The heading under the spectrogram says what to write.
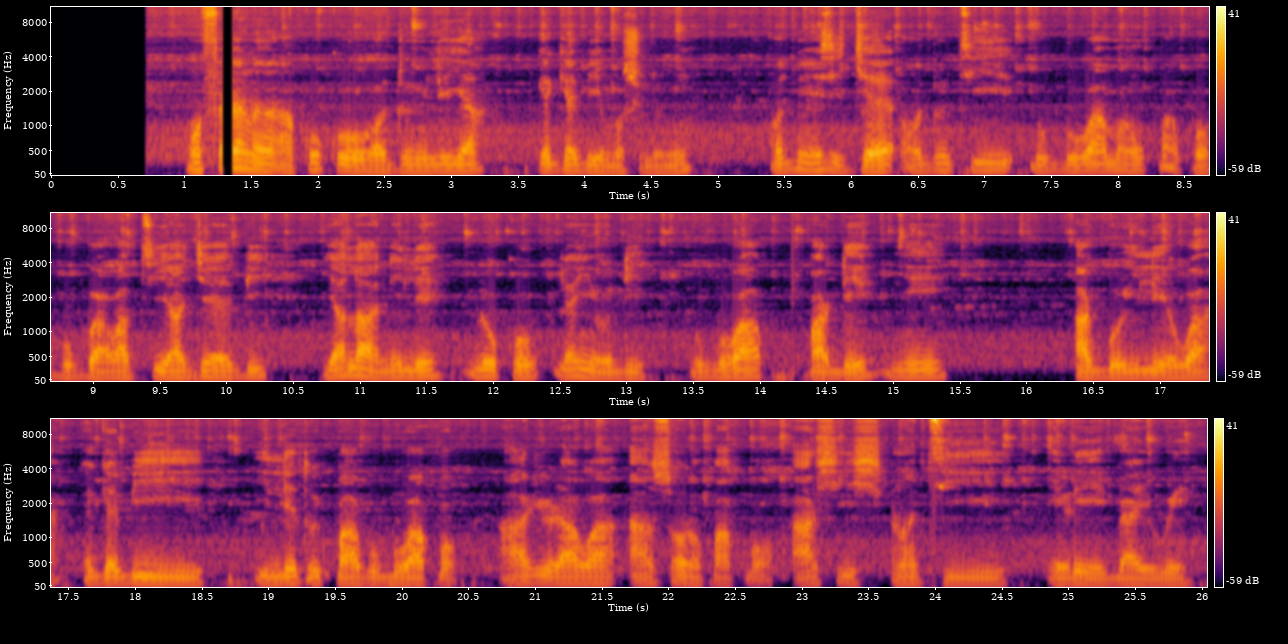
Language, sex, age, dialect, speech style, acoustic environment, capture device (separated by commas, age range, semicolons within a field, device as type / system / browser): Yoruba, male, 25-34, Nigeria - Ibadan, happy, people talking, mobile / Linux / Chrome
